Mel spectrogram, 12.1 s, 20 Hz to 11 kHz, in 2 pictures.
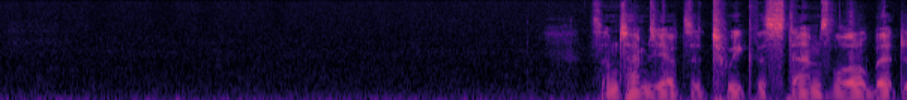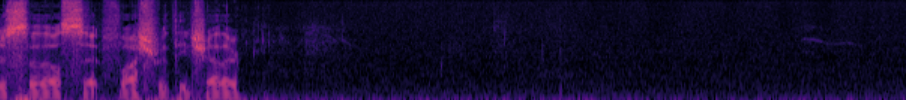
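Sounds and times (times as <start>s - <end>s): room tone hiss: 0.0s - 12.0s
faint high chirp: 11.3s - 12.0s.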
